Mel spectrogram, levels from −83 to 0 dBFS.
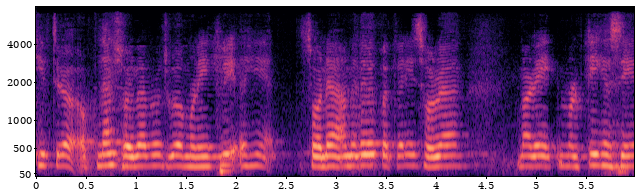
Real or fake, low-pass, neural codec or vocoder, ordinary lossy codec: fake; 7.2 kHz; codec, 16 kHz, 0.5 kbps, X-Codec, HuBERT features, trained on balanced general audio; AAC, 32 kbps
